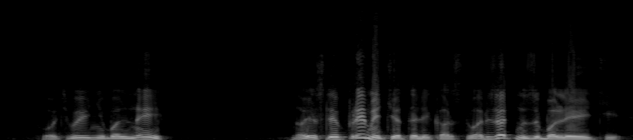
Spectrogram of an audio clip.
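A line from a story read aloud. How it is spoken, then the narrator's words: Laughing. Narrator (Russian): засмеялся Додзигун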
